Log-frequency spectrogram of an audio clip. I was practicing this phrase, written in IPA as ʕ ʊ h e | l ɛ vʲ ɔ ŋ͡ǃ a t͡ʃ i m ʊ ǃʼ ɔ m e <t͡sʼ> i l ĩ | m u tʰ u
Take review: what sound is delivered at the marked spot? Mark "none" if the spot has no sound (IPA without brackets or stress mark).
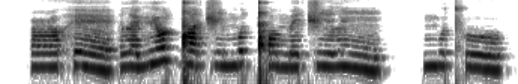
t͡ʃ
